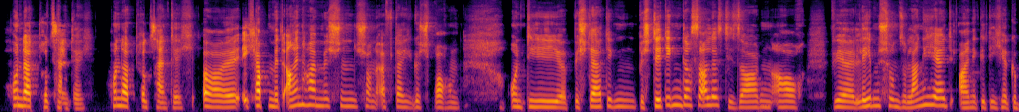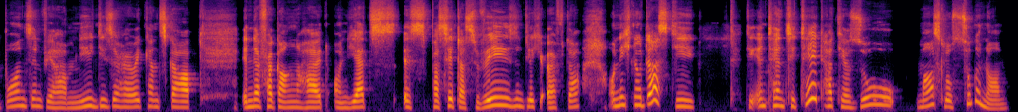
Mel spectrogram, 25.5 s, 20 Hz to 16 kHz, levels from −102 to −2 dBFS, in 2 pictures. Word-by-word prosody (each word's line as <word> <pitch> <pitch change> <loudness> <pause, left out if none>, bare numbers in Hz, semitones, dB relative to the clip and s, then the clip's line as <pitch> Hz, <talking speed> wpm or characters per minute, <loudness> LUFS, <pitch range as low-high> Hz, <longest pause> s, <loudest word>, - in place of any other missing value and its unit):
100%, 195 -10 +2 0.2
100%. 205 -7 0
Äh, 195 -2 +3
ich 430 - +3
habe 240 -1 +5
mit 205 -1 -1
Einheimischen 230 -3 +2
schon 205 -1 0
öfter 200 +1 -4
hier 190 -2 -10
gesprochen, 180 -2 -3 0.6
und 205 -3 -5
die 195 -2 0
bestätigen 210 0 +1
bestätigen 245 +7 +5
das 260 -1 +4
alles. 260 0 +2
Die 185 - -3
sagen 185 +1 -3
auch: 190 -1 -3 0.3
„Wir 195 -2 -1
leben 235 +5 -1
schon 225 -3 +3
so 185 - -4
lange 200 +8 -1
her.” 245 -3 +1
Einige, 180 +2 -1
die 185 - -9
hier 185 0 -6
geboren 215 +8 -7
sind: 225 -2 -4
„Wir 180 -2 -5
haben 170 0 -7
nie 210 +5 -5
diese 220 -1 -4
Hurrikans 205 +1 -1
gehabt 190 -1 -1 0.5
in 190 +3 -1
der 220 0 +1
Vergangenheit 185 -3 -1
und 175 -2 -8
jetzt 195 - +2
ist 185 - +3
passiert 200 +2 +3
das 175 -1 +1
wesentlich 220 -2 -1
öfter.” 195 +4 -4 0.3
Und 220 - -6
nicht 260 0 0
nur 260 0 -2
das, 315 - +5
die 215 -3 -3 0.6
die - - -5
Intensität 240 - +1
hat 230 0 -4
ja 190 -1 -4
so 255 +8 -3 0.3
maßlos 210 -2 -1
zugenommen. 205 - -3
205 Hz, 140 wpm, -25 LUFS, 185-230 Hz, 0.6 s, habe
